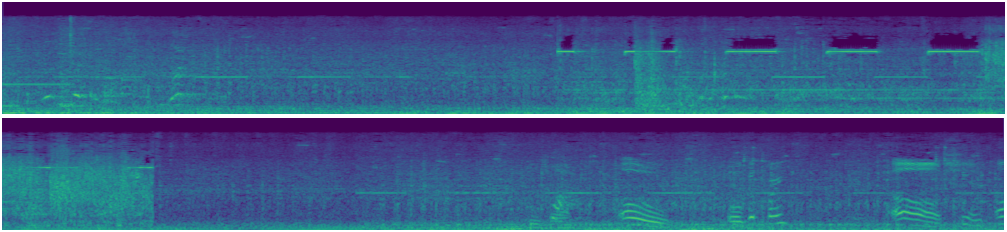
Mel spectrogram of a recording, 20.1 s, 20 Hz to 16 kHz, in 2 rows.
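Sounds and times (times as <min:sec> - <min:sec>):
faint backup alarm beeping: 0:00.0 - 0:04.3, 0:05.5 - 0:11.6, 0:14.6 - 0:20.0
heavy vehicle engine running: 0:00.0 - 0:20.0
high-pitched backup alarm beeping: 0:05.5 - 0:11.6, 0:14.6 - 0:19.1.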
